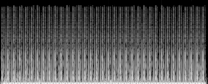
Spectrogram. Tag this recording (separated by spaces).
by minigun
